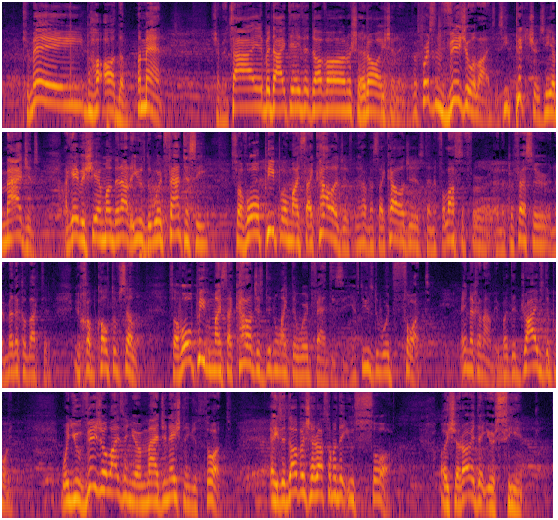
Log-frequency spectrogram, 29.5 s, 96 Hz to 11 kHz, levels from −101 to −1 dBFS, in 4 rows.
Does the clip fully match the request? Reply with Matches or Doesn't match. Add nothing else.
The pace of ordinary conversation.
Matches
